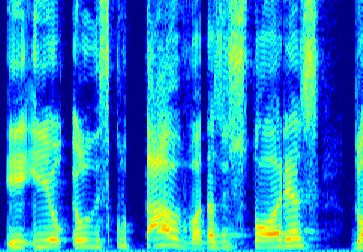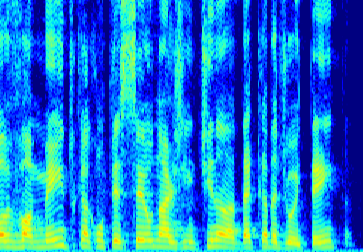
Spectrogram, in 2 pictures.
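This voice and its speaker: Bright, fervent preaching man from São Paulo. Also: high voice, fairly even intonation, fairly quick, smooth. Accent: São Paulo Brazilian Portuguese. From São Paulo, Brazil. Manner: fervent, exhorting, with restarts. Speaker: pastor. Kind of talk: live sermon and led prayer. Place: large church auditorium with live audience.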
